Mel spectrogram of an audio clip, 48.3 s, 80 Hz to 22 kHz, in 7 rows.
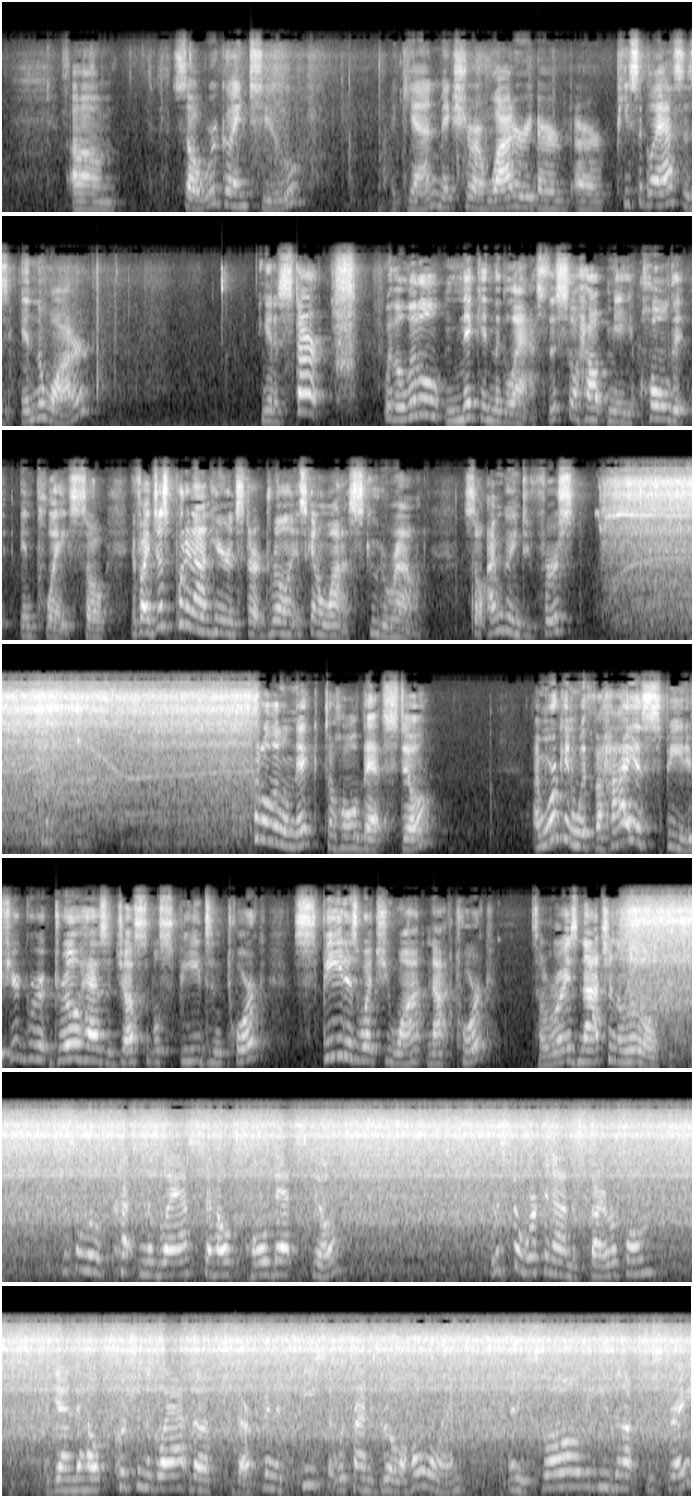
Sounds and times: Drill: 10.2 - 10.5, 19.8 - 23.3, 33.7 - 48.2.

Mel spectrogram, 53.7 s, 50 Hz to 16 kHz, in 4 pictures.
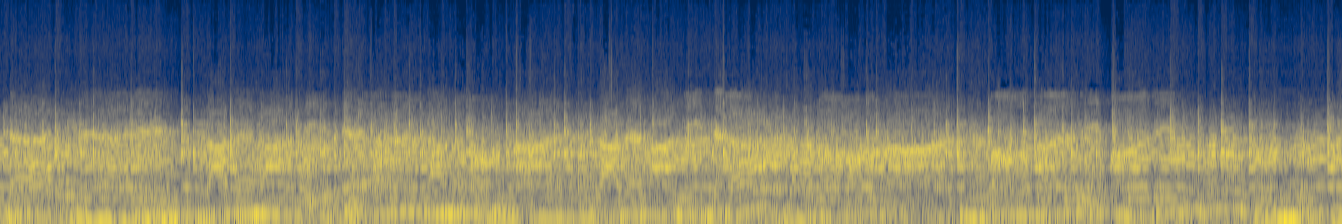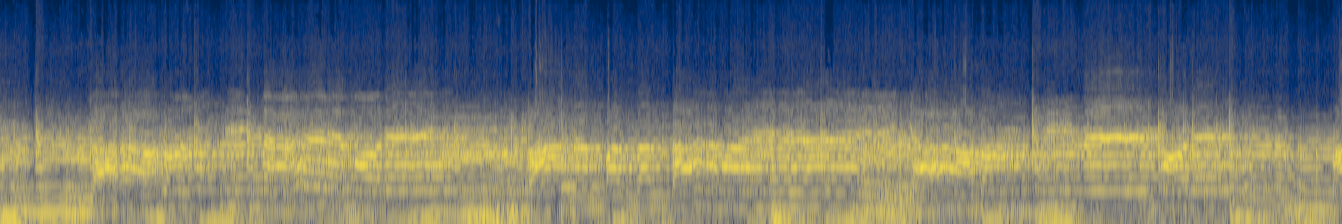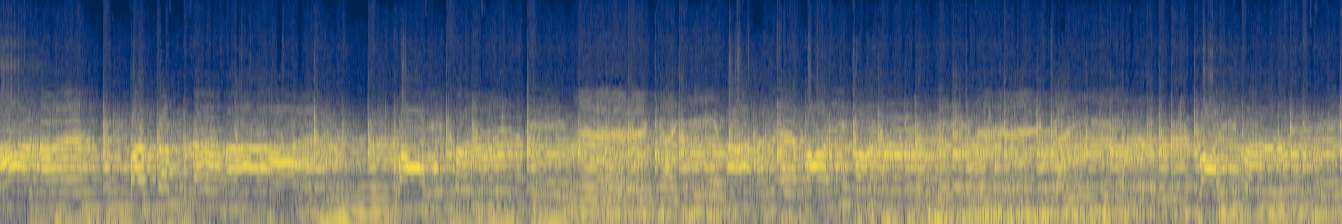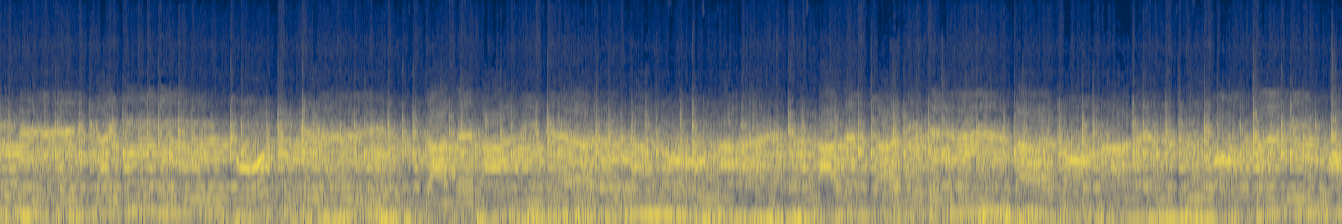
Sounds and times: Inside, large room or hall: 0.0 - 53.6
Music: 0.0 - 53.6.

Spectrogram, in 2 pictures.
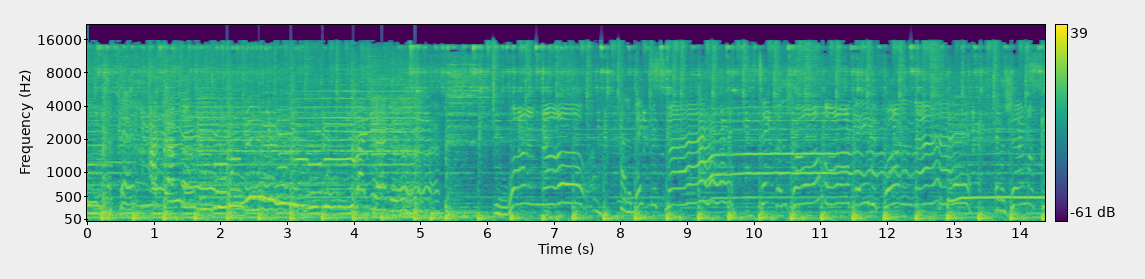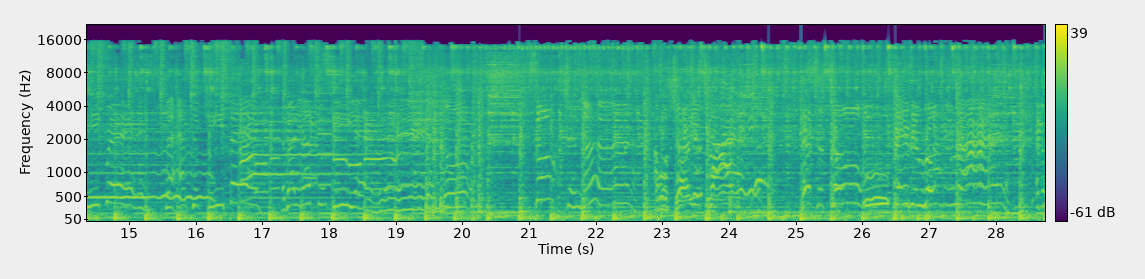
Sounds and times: Dance music: 0.0 - 5.3, 22.3 - 28.1.

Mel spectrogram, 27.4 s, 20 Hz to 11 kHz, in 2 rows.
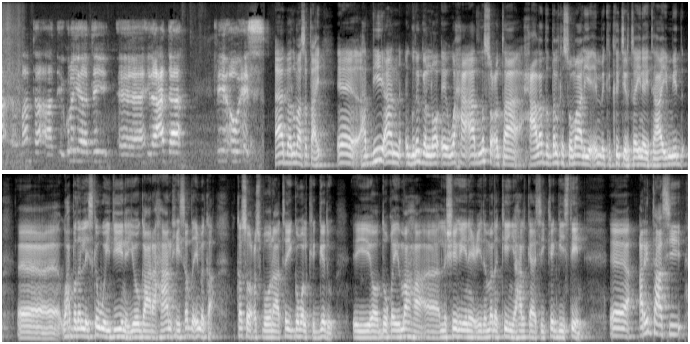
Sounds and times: Speech: 0.0 - 3.7, 4.3 - 27.4.

